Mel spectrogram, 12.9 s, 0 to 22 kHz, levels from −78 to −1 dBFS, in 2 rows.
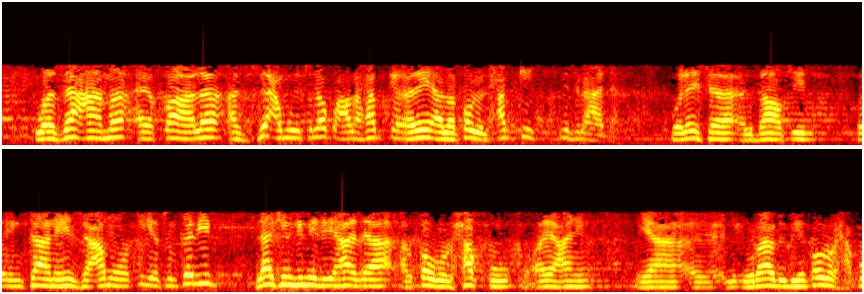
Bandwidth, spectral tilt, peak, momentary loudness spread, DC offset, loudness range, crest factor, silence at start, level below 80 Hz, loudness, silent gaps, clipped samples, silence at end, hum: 3.7 kHz; -4.5 dB/octave; 0 dBFS; 10 LU; under 0.1%; 3 LU; 14 dB; 0 s; -50 dBFS; -14 LUFS; none; under 0.1%; 0 s; none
